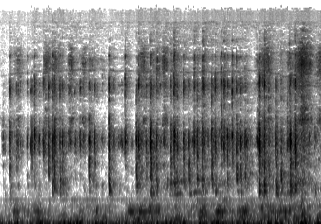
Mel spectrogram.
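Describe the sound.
Rapid typing on a computer keyboard while an address is entered into a server terminal to reach a router: steady, quiet, dense clicking keystrokes with no voices.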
